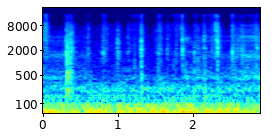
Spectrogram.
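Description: A deck of cards being shuffled during a card game, a rapid series of soft, crisp papery flicks and slaps over a low background hum, with no voices.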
